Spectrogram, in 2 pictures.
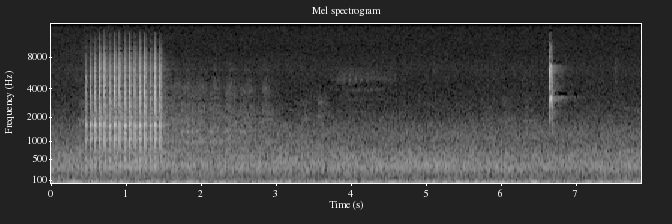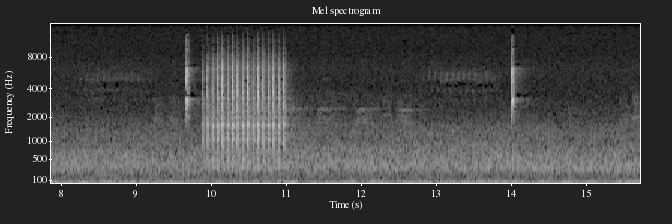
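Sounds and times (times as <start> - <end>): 
Downy woodpecker drum roll: 0.4 - 2.9, 9.7 - 11.2
Downy woodpecker pik calls in western North America: 0.4 - 3.7, 6.6 - 6.9, 9.6 - 12.7.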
